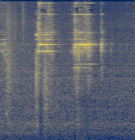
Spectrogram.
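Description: Two ringing metal clinks of steel tooling, a collet adapter and drill chuck, knocking against the Bridgeport milling machine's cast-iron table.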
